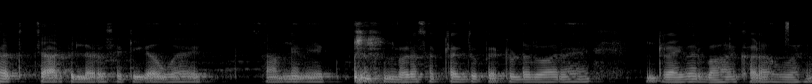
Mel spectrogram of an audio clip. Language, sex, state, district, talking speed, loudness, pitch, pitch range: Hindi, male, Andhra Pradesh, Chittoor, 160 wpm, -38 LUFS, 115 Hz, 110-120 Hz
